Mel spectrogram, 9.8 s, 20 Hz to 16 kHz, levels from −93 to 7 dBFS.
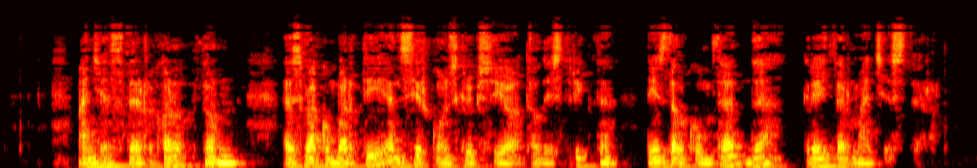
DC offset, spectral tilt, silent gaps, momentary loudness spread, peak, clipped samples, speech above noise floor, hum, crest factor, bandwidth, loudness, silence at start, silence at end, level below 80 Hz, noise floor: under 0.1%; -5 dB/octave; none; 8 LU; -2 dBFS; under 0.1%; 43 dB; none; 20 dB; 9.4 kHz; -23 LUFS; 0.55 s; 0.45 s; -36 dBFS; -65 dBFS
